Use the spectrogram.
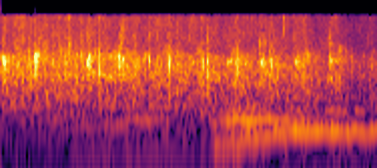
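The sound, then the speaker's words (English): A church audience applauding at an evening service to welcome visitors, with steady, dense clapping throughout and a sustained musical tone rising beneath it in the second half. “So welcome, guys. Glad to have you here with us. Give them a hand.”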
